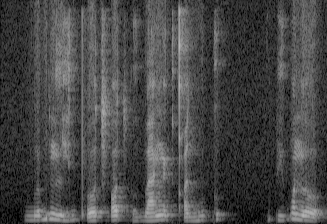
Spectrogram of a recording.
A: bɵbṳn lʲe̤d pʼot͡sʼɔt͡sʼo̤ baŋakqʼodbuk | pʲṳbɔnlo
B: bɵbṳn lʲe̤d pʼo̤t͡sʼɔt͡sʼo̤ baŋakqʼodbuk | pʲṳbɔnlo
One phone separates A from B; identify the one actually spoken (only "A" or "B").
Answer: A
